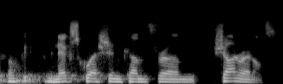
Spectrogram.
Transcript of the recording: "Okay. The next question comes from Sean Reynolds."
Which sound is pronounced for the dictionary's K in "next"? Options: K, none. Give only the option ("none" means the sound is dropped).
K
